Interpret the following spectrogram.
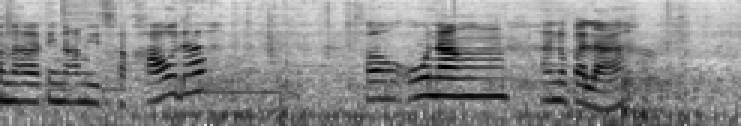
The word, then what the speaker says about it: Gouda: So nakarating na kami dito sa Kauda.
